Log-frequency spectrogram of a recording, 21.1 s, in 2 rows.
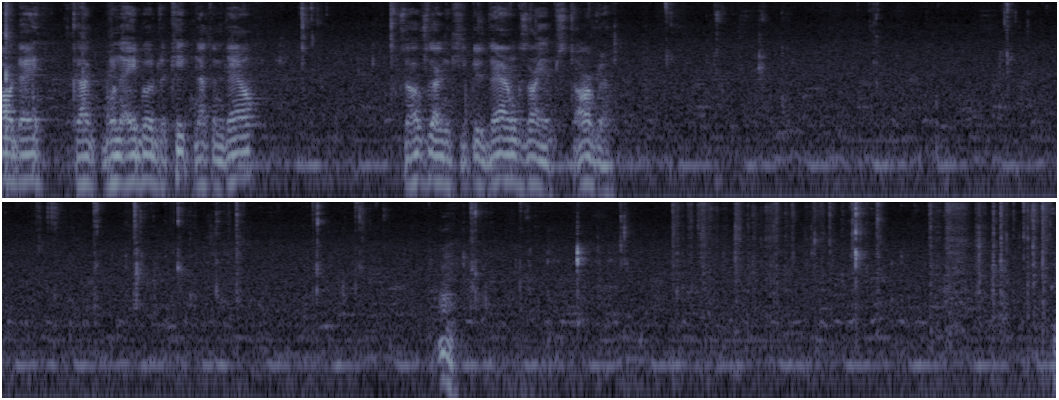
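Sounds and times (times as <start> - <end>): faint hum: 0.0 - 21.0
person chewing: 6.6 - 7.9, 10.9 - 13.0, 13.6 - 21.0.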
